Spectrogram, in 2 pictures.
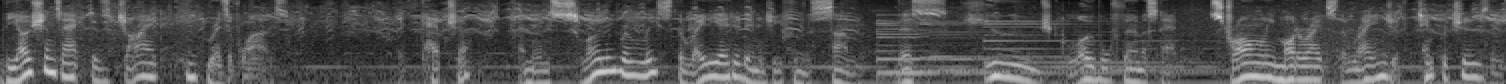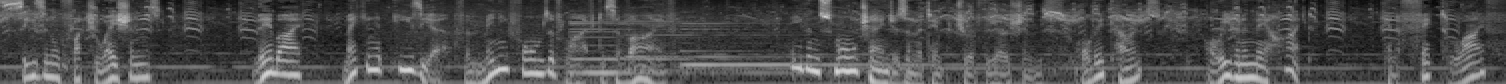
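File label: narration, American English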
